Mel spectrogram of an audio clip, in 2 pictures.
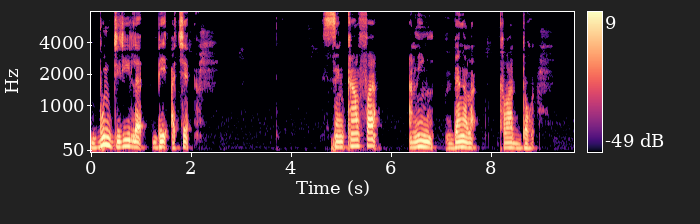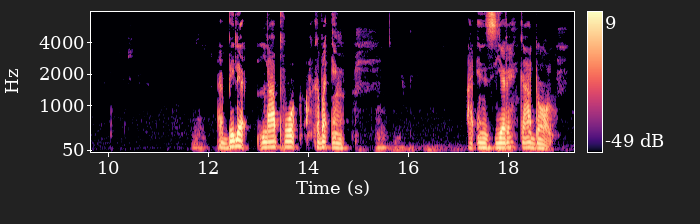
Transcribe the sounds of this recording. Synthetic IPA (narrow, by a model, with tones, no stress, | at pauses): bũ˦ndi˨ɾi˦la˨be˦a˨t͡ʃɛ˦ | sɪ˨ŋka˦nfa˦ | a˨nɪ˦ŋ | bɛ˦ŋa˨la˨ | kʰa˨ba˨dʊ˨ɣɪ˨ | a̰˨be˦lɛ˦laː˦pʰʊ˦ɔ˦kʰa˨ba˨ʔɪ˨ŋ | a̰˨ʔɪ˨nzɪ˨ɛ˨ɾɪ˦ka˨a˦dɔː˦˨l̰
